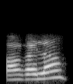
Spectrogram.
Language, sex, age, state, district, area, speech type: Odia, female, 60+, Odisha, Angul, rural, conversation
